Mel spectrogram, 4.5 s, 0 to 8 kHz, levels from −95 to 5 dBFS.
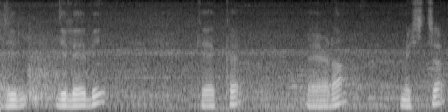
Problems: constant background noise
